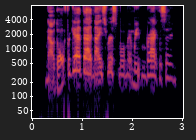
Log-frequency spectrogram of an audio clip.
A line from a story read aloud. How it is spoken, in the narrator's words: squeaked Professor Flitwick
